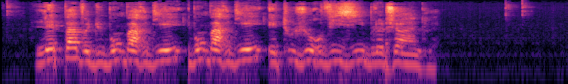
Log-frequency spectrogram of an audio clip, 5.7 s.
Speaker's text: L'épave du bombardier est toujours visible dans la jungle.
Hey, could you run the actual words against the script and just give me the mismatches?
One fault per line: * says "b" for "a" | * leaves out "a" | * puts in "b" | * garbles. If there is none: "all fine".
* puts in "bombardier"
* leaves out "dans la"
